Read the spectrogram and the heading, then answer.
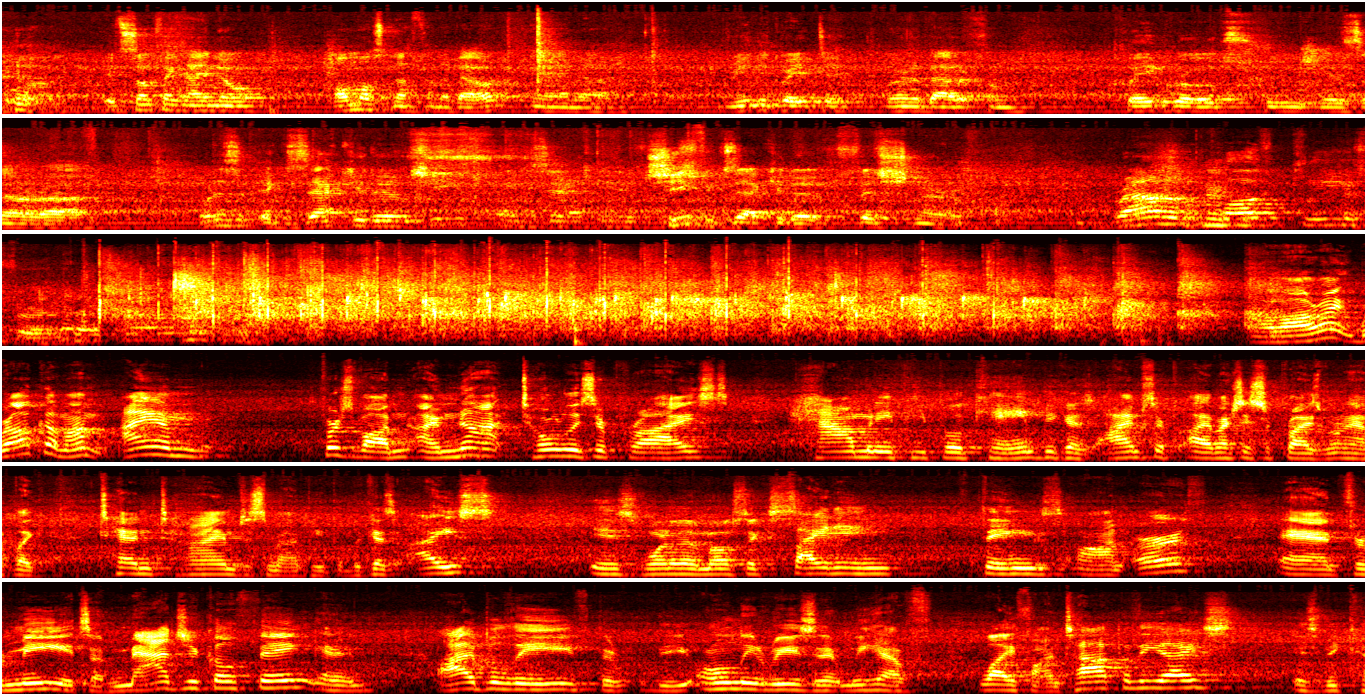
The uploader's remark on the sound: This week we were invited to give a lecture called "Life Under the Ice" at Tin Mountain Conservation Center.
